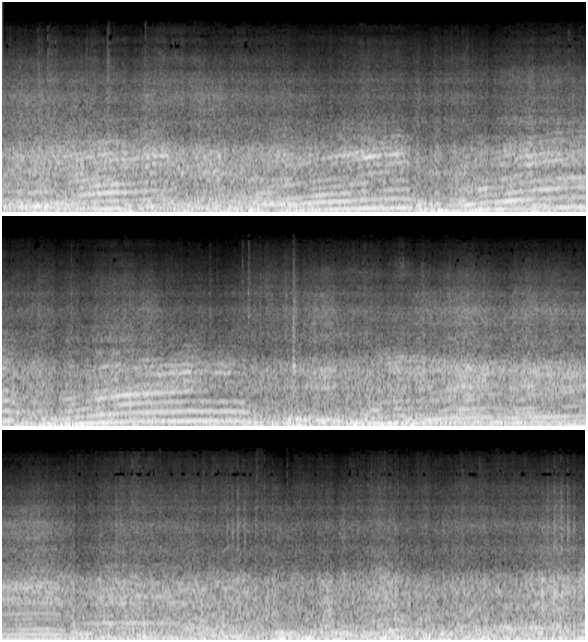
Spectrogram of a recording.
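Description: Loose parts rattle and clatter inside a car as it bounces over rough ground.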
